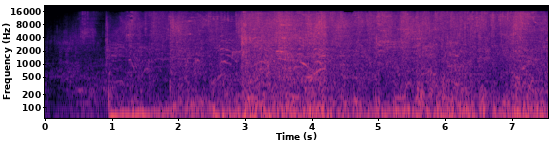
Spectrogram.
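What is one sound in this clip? Game spell effects crackle and blast during a fight.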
